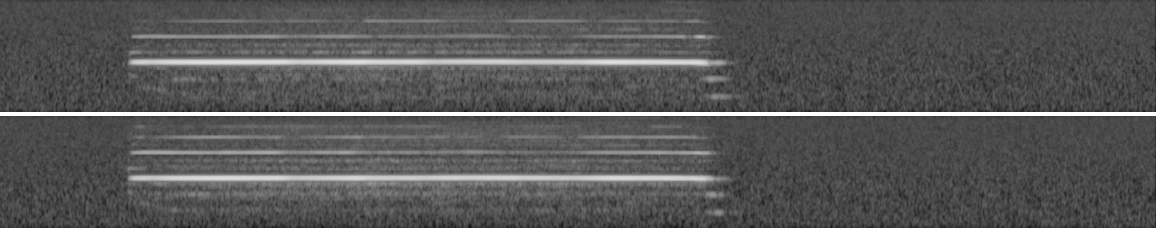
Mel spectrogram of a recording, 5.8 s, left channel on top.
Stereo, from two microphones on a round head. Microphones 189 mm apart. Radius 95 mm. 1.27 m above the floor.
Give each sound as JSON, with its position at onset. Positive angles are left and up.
{"t": 0.7, "sound": "a flute", "side_deg": -65, "distance_m": 6.0}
